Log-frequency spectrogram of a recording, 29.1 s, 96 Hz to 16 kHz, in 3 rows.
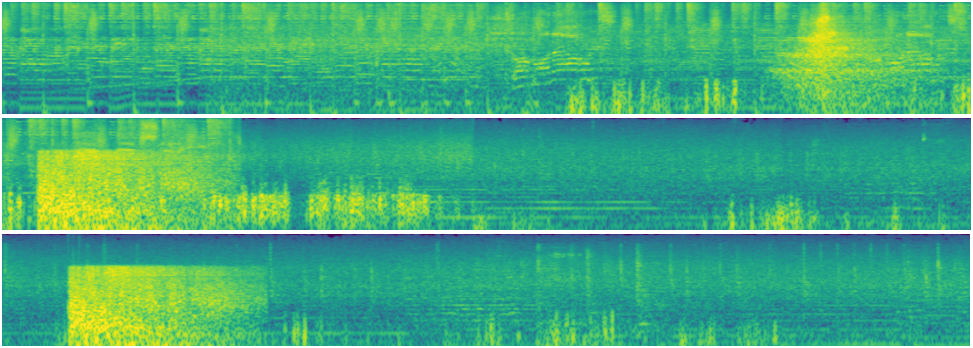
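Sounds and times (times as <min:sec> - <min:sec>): rumbling blast sound effect: 0:07.6 - 0:10.9.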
